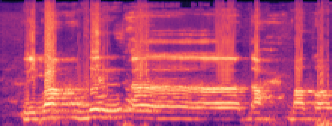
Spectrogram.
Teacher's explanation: Liba'din tahbato itu izhar. Izhar itu jelas dan cepat. Jadi tidak boleh didengungkan.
